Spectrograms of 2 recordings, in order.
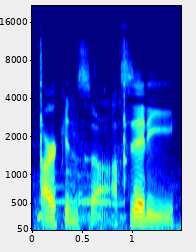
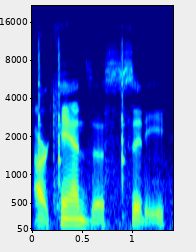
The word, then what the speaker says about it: Arkansas City: are not in Oklahoma anymore we're actually in Arkansas City Kansas but it's not it's not pronounced like that it's pronounced Aransas City not to be confused with Kansas City Missouri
